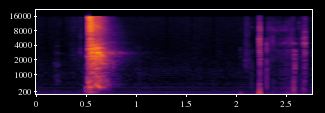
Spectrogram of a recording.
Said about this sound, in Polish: Kichnąłem.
